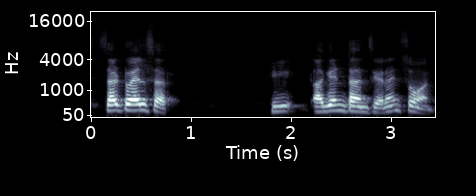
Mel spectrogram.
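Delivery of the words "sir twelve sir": calling out a price. Acted. Seller undercutting, calling out.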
